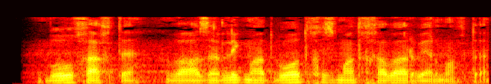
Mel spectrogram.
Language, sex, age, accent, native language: Uzbek, male, 25-34, Navoiy, Uzbek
